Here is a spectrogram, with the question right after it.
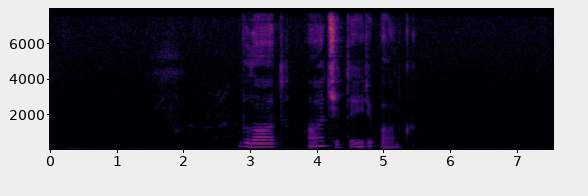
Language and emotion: Russian, sad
